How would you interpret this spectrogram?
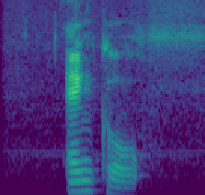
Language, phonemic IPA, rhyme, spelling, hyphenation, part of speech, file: Dutch, /ˈɛŋ.kəl/, -ɛŋkəl, enkel, en‧kel, adjective / adverb / noun, Nl-enkel.ogg
- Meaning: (adjective) 1. single 2. only, sole; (adverb) exclusively, only, solely; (noun) ankle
